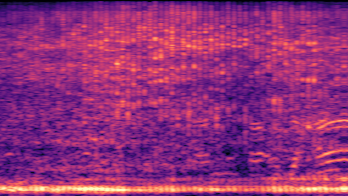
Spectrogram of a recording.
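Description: A motorcycle engine idles on a crowded street with a steady, pulsing, chugging beat close by, while people talk around it.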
